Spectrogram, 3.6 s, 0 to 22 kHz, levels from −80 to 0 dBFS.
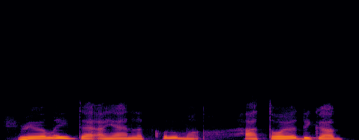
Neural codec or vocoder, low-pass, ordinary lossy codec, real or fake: codec, 16 kHz, 0.5 kbps, X-Codec, WavLM features, trained on Multilingual LibriSpeech; none; none; fake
